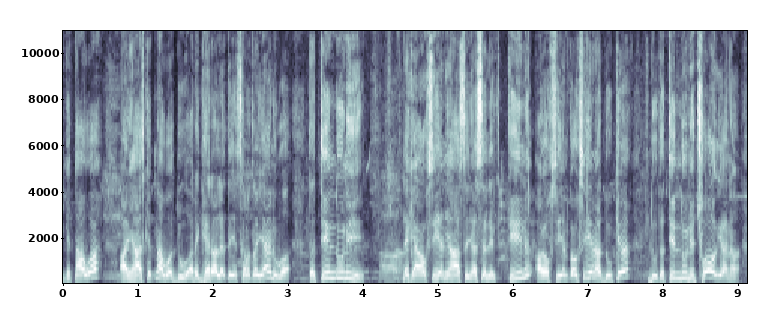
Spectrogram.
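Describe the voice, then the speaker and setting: A man's voice: high-pitched, warm tone. A male teacher teaching a chemistry lesson playfully, often asking a question and answering it himself.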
